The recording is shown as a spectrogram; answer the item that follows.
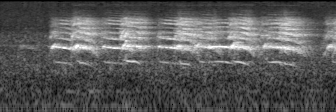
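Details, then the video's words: A brief quiet opening gives way to a toucan's run of grating, nasal squawks, delivered quickly and closely spaced, each with a slight downward slur. "TOUCAN SOUNDS - Toucan Sound Effect"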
